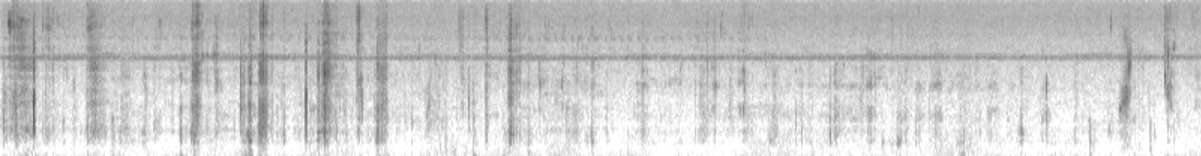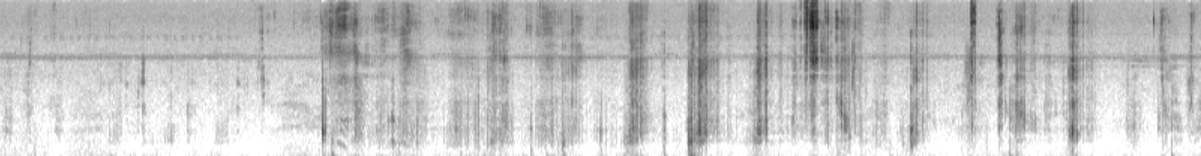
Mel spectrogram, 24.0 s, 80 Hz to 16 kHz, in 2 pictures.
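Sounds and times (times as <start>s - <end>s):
loud crunch of crispy food: 0.0s - 9.4s, 15.2s - 24.0s
soft chewing: 0.0s - 24.0s.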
